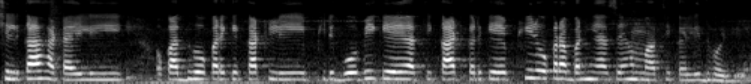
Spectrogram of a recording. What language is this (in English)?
Maithili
